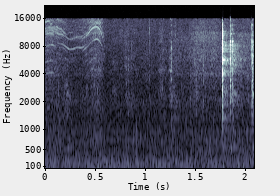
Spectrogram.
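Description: Faint metallic ticks and clicks of the E61 group head's distribution plate being turned by hand as it is screwed back into place, with a sharper double click near the end.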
